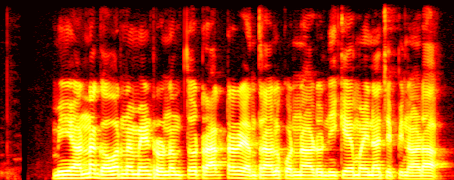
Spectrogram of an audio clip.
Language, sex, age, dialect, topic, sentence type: Telugu, male, 51-55, Southern, agriculture, statement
